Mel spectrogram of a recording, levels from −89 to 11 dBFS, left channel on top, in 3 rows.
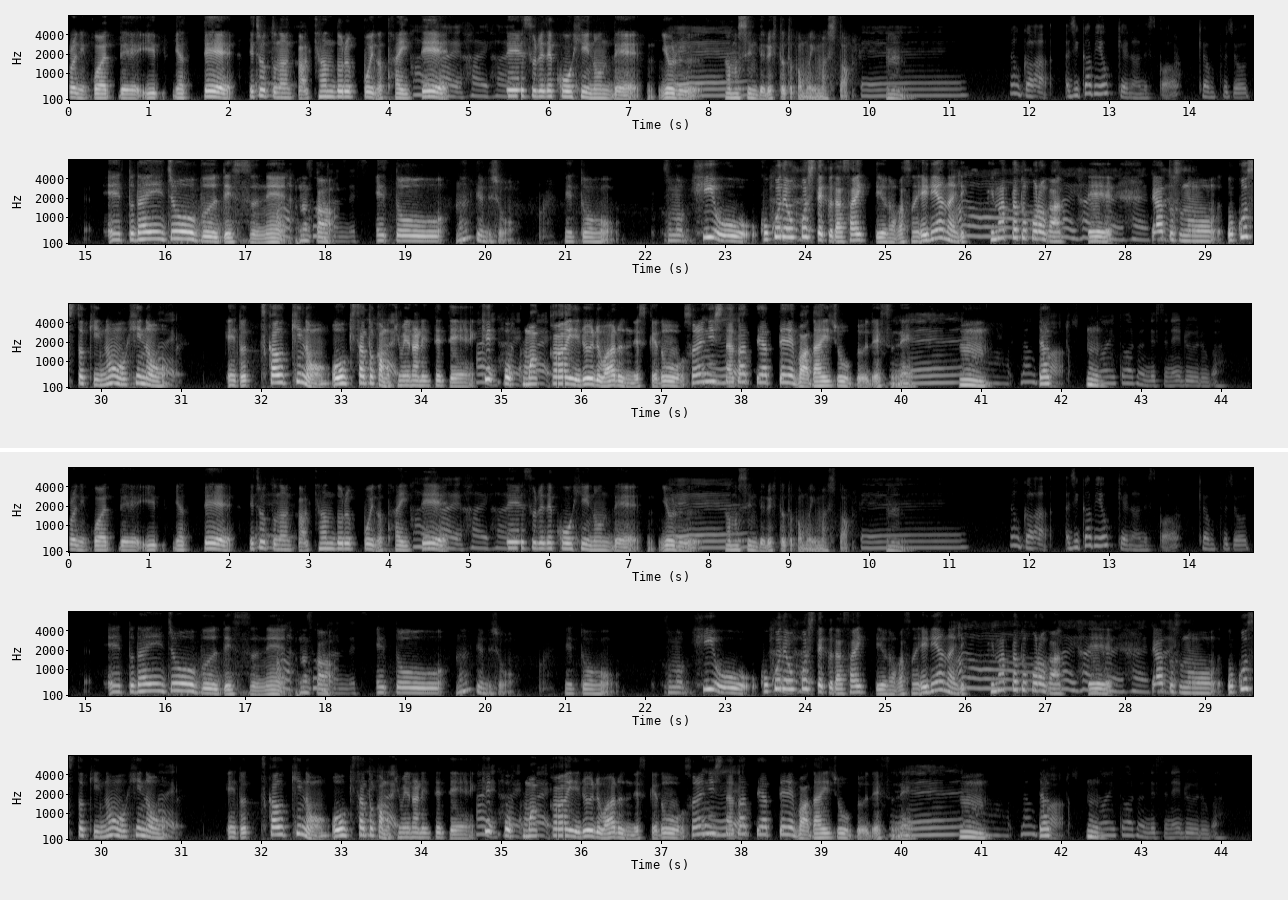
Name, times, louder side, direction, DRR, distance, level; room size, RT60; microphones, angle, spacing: voice 1, 0.0-4.7 5.5-7.9 8.2-9.7 10.2-10.4 15.3-18.1 18.6-20.3 21.0-21.6 22.3-26.0 26.3-27.2 27.5-27.8 28.3-30.8 31.6-40.1 40.7-41.1 41.7-41.9 42.3-42.6, left 5 dB, 55° left, 0.5 m, -21 dB
voice 2, 2.3-2.8 4.3-5.6 7.4-8.7 9.9-11.2 11.8-13.9 14.2-15.1 17.4-18.4 23.6-24.1 25.8-28.7 30.7-31.0 33.2-33.7 34.7-35.6 37.5-38.1 39.8-42.0 42.3-44.1, left 1 dB, 20° left, 5.2 m, -39 dB
head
